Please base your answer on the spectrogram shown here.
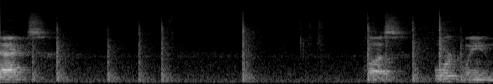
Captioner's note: chalk pen tapping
